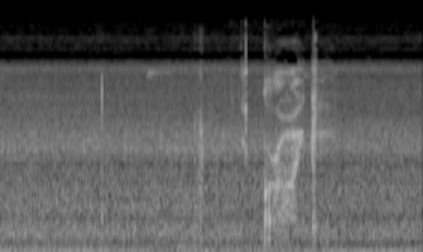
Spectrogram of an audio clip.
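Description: Steady outdoor background hiss, with a few light clicks and one brief whisper about three seconds in.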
